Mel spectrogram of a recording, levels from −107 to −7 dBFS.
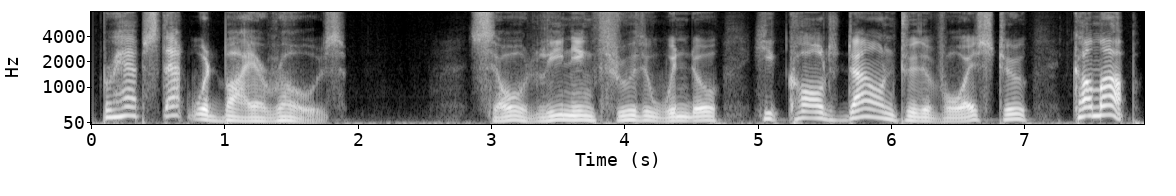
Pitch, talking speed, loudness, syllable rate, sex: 130 Hz, 150 wpm, -18 LUFS, 3.9 syllables/s, male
